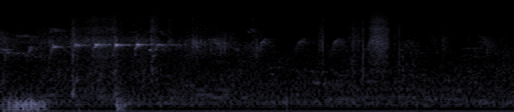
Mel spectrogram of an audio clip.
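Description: Faint bird chirps in the background, with a brief rustle of handled paper and fabric right at the start and a light tap about a second in.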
